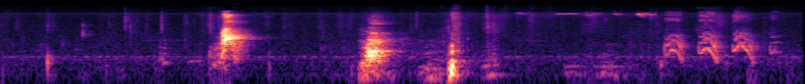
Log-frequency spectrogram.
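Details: Young Cardigan Welsh Corgi puppies, three weeks old, make sharp, harsh yelps followed by squeaky, bending whines. The calls are irregular, several close together, with faint shuffling sounds around them.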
